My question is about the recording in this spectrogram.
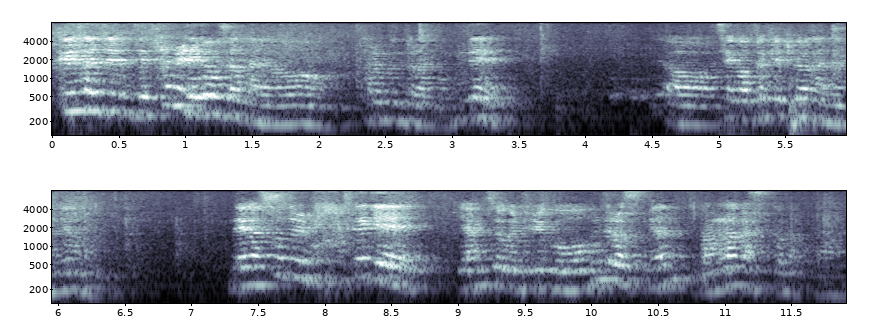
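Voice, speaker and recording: A middle-aged woman giving a personal faith testimony at a church lecture, telling her story in an animated, emotional way and laughing often. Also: mid-range voice, normal speed, heavy reverb, far from the mic, a little hiss or hum, rough recording.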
